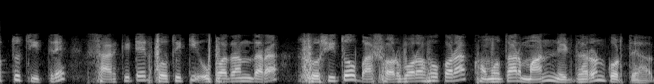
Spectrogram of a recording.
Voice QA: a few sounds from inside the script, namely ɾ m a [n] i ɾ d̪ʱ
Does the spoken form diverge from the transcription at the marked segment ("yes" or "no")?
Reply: yes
